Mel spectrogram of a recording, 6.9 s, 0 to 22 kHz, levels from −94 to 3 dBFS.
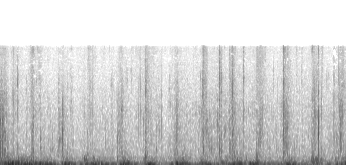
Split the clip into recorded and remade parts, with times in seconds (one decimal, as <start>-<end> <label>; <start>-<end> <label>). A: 0.0-2.3 remade; 2.3-3.4 recorded; 3.4-4.2 remade; 4.2-6.9 recorded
